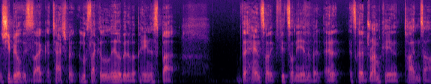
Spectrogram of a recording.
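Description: On a very clean recording with a silent background, a man with an Australian accent talks at a fairly quick pace and fairly low pitch, his pitch varying in an ordinary way. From Sydney, Australia. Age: 40s. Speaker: drummer and music director. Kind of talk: casual interview. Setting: home.

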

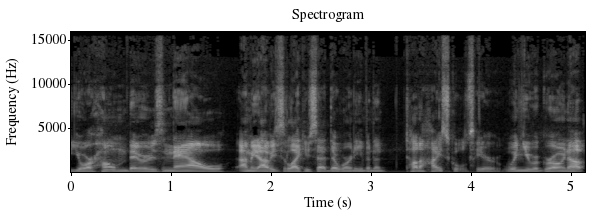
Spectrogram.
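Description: A man speaks at a medium pitch with a Southern US accent. The recording is very clean, with a silent background. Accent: Southern US, mild. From US South. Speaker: podcast host and former radio host. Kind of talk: casual interview chat. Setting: studio.

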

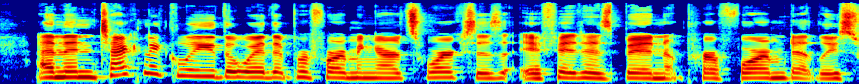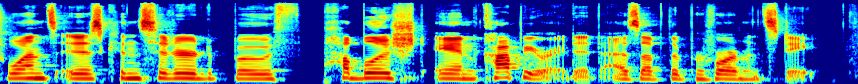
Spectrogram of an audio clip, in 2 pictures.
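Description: A woman with an American accent talks at a very fast pace, her pitch fairly high. She hardly pauses at all. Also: ordinary pitch variation. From US South, North Carolina. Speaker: guest, former musical theater performer. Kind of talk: casual chat.

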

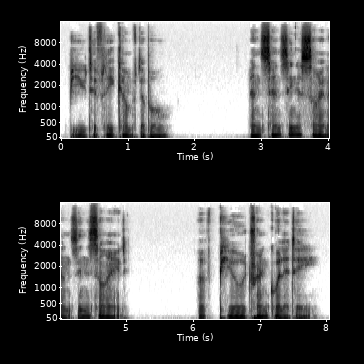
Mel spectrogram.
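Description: Somewhat breathy and delivered at a very slow pace, the voice has a dark, mellow tone, a soothing, gentle tone and ordinary pitch variation. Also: man, long, frequent pauses, very even loudness. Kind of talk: guided sleep meditation. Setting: voice only, no music, recorded for listening in bed. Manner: slow, soft-spoken, soothing; gentle, hushed, drifting with long pauses.

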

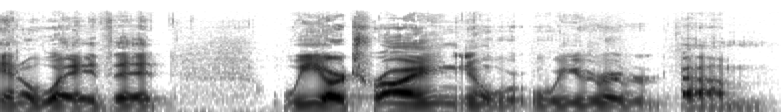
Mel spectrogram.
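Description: A man with an American accent, very deep and low in pitch, at a fairly quick pace. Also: very clean recording, silent background. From Sonoma County, Northern California. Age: 30s. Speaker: housing developer. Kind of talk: interview. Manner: halting, many fillers.

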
